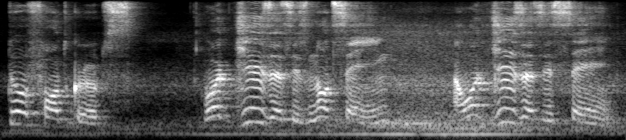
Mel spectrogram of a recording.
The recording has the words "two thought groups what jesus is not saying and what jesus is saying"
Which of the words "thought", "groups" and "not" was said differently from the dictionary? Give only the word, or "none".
thought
